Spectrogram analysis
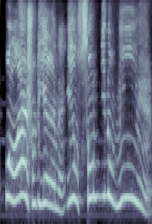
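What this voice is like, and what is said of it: Cute Disney-style cartoon voice. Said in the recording (Portuguese): “Com vozinha de Disney”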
